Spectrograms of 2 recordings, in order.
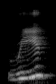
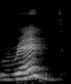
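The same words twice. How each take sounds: First: It is said as the present-tense form. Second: It is said as the past-tense form. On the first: It is the present-tense form. "read read بس مع اختلاف النطق" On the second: It is the past-tense form. "بس مع اختلاف النطق"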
